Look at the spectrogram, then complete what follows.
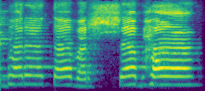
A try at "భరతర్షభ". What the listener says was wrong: వ లేదు అక్కడ భరతర్షభ వ అనేది లేదు మేడం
